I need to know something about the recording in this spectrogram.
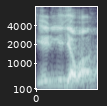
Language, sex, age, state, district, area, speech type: Bengali, male, 45-60, West Bengal, Purulia, urban, read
